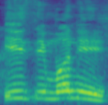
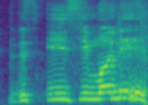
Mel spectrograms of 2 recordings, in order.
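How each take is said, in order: First: Raised and slow, relishing easy money; savoured repeat. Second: Laughing through a raised, slow easy money; laughing quote. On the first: Repeating the brother's boast to a friend, relishing. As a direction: draw out easy money with glee. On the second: Telling a friend the brother's boast, laughing. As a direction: chuckle while quoting the cocky brother. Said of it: "Hij zei". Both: Retold or imitated.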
